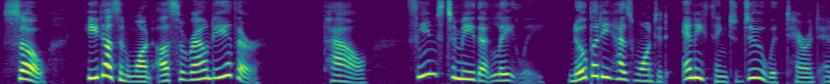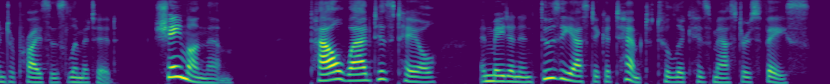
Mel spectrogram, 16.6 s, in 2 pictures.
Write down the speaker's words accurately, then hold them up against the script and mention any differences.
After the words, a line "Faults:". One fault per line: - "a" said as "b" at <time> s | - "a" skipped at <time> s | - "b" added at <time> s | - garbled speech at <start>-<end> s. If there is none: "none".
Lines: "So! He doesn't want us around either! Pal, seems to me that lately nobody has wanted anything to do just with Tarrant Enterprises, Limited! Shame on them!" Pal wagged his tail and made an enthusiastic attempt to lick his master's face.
"So! He doesn't want us around either! Pal, seems to me that lately nobody has wanted anything to do with Tarrant Enterprises, Limited! Shame on them!" Pal wagged his tail and made an enthusiastic attempt to lick his master's face.
Faults:
- "just" skipped at 7.6 s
